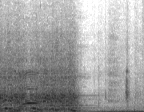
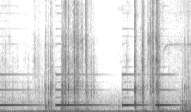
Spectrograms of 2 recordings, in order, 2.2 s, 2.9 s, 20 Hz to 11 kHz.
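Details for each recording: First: Circa-2003 Ford Expedition cranked with the throttle floored, with fuel and carbon coming out: the starter spins the engine for about a second and it never catches; no-start attributed to a blown head gasket. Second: Apparently a 2003 Ford Expedition being checked for a crank no start: a steady mid-pitched electric hum comes on in short runs after the key turns, with a few clicks; fuel pump primes normally.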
